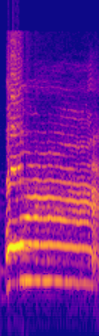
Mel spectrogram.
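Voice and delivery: loud, very high cry of Oleh; joyful shout. Acted. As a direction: burst out with the news. Bursting out with the news.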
